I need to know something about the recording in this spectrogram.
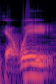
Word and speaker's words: Yahvé: Entonces, pero los que han estudiado estas 4 consonantes, el tetragrama, dicen que, o algunos hebraístas, que lo más cercano a la pronunciación es Yahvé. Uno dice Yahweh, Yahvé, pero que al español tradujeron como Jehová.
